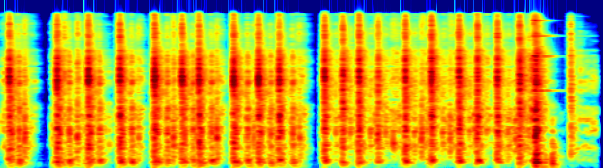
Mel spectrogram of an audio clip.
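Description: Typewriter sound effect: rapid runs of key clacks with short pauses, ending in a brief bell-like ding near the end.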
